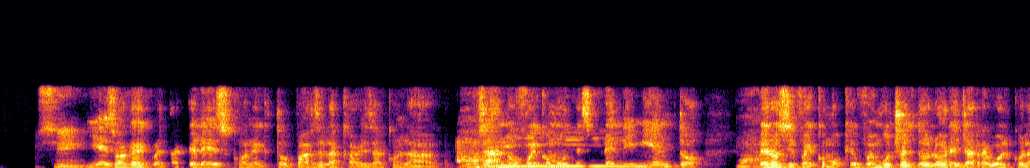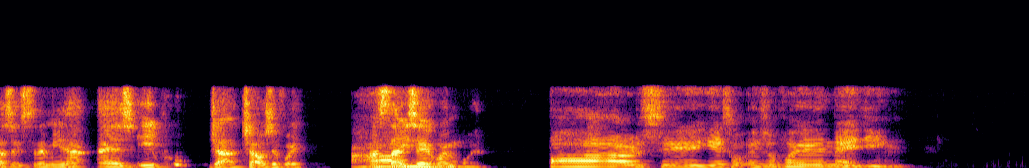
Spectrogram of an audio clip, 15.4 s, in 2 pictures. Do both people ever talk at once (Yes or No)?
Yes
